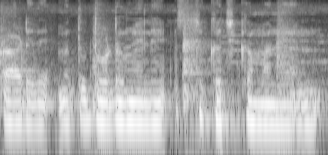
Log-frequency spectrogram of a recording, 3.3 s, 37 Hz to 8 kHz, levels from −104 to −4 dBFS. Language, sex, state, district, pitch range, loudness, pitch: Kannada, male, Karnataka, Koppal, 110-120 Hz, -16 LUFS, 115 Hz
